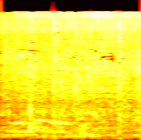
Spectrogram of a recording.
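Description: Onion, garlic, green chili and cumin sautéing in oil for a dry fenugreek-potato dish give a steady close sizzle, with a couple of soft stirring scrapes and no voices.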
